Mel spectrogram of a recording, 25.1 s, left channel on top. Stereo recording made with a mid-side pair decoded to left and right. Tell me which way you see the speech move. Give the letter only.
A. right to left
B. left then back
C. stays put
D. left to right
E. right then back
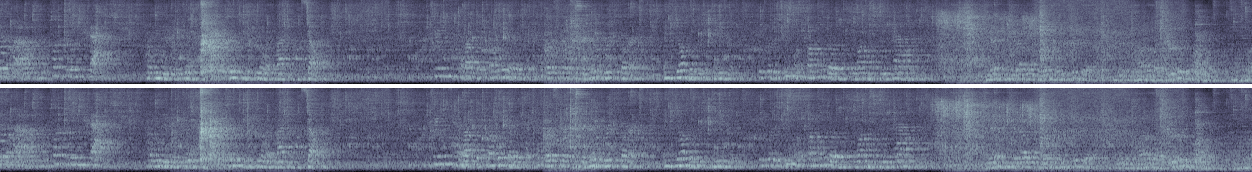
E.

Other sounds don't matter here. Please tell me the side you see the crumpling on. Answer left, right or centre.
right.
